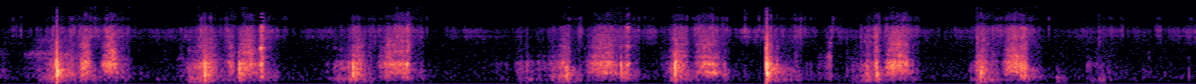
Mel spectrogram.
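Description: A knife cuts meat into thin pieces for a large mixing bowl, giving many irregular clusters of crisp slicing and tapping strokes at a steady working pace, moderately loud with no talk.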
